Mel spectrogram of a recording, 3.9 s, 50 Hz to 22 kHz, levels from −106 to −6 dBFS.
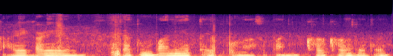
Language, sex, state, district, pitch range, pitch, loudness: Marathi, male, Maharashtra, Aurangabad, 115-120 Hz, 115 Hz, -16 LUFS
